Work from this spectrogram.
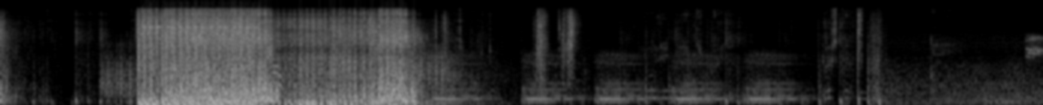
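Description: Automatic gunfire from the mobile battle royale game BGMI rattles in a dense burst lasting a few seconds, followed by quieter game sounds, scattered shots and some talking.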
